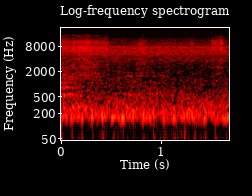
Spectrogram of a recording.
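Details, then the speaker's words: Tire on newly installed tires that lost all air overnight; the valve stem was not replaced and leaks intermittently when wiggled, bubbling only when moved; a thin continuous hiss of escaping air over a quiet background. "You see this valve is no good. It's leaking as I touch. Sometimes it won't leak. You gotta move it around."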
